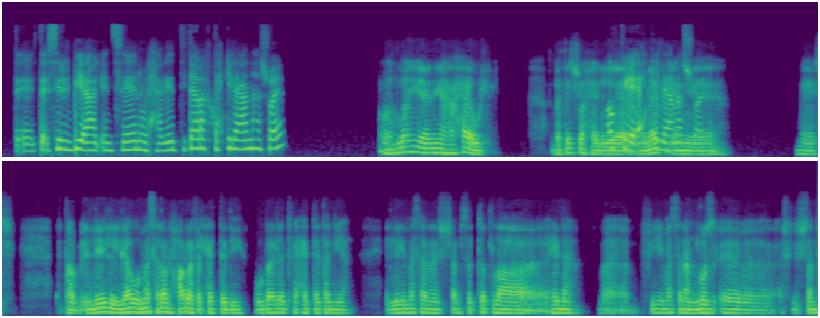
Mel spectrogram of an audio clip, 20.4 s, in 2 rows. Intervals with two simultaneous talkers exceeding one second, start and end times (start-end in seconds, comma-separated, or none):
7.6-8.8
